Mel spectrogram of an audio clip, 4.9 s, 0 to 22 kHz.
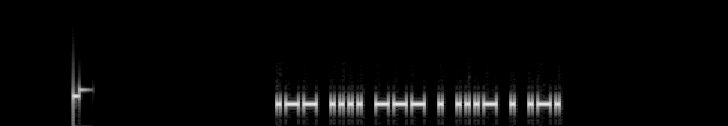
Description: Morse code, heard as a keyed tone, about 40 wpm, 700 Hz. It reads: WHOEVER
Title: Seven Letter Words - 40wpm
